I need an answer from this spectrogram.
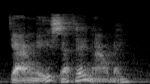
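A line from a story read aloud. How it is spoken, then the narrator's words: Smiling question. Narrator (Vietnamese): Thì Khuê Khuê nàng chỉ mỉm cười hỏi lại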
